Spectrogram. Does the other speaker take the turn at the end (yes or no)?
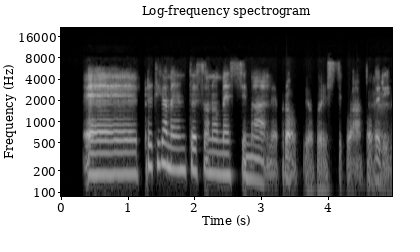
yes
